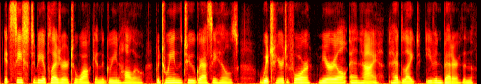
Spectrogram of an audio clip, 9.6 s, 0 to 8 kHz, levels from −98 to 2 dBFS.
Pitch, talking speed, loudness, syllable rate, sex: 160 Hz, 180 wpm, -19 LUFS, 5.2 syllables/s, female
